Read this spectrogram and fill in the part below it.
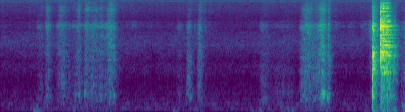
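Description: Risen, sticky hot dog bun dough is cut into sections, giving soft intermittent scrapes and rasps with quiet gaps between them and a sharper, louder scrape at the end.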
